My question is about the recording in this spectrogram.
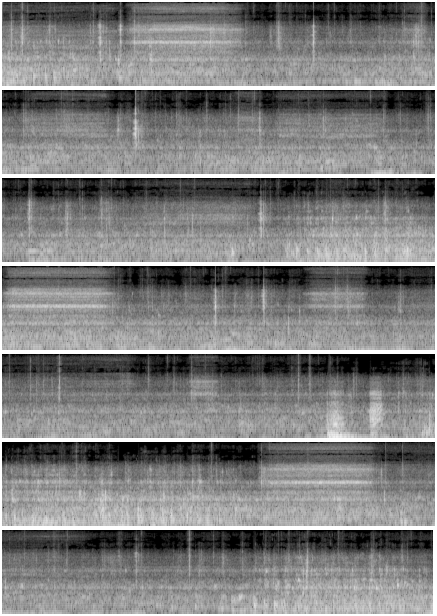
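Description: A scuba diver breathing through a regulator, heard muffled inside an underwater camera housing: a hissing inhale three or four times, about every eleven seconds, with gurgling rushes of exhaled bubbles between. A sharp knock about two-thirds of the way through is the loudest sound.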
